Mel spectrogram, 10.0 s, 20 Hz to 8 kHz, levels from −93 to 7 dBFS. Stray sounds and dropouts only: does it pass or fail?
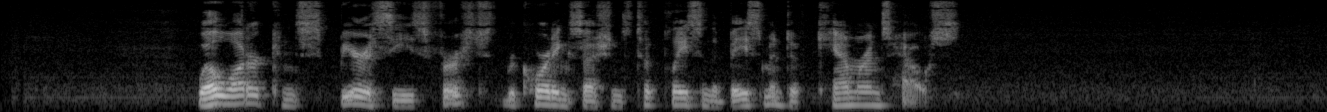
pass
